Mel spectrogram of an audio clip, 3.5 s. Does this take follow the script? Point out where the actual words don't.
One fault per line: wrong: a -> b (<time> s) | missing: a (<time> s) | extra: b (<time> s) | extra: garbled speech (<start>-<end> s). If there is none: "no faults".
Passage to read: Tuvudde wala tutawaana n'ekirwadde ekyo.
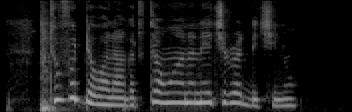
extra: nga (1.2 s)
wrong: ekyo -> kino (2.7 s)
